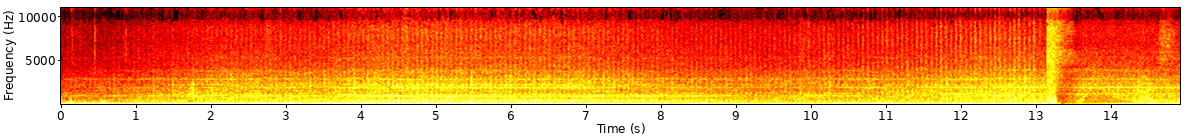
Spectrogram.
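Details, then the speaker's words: 2021 Kenworth T680, Paccar MX13, after replacing a carbon-plugged air dryer and a holed discharge line: a steady engine and compressor drone, then a sharp hiss as the dryer purges at cut-out; repair successful. "We should be getting to about 120, 130. I should hear the air purge from the dryer."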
